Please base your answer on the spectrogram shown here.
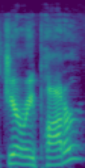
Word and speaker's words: Jerry Potter: My name is Jerry Potter. Yes, it rhymes with the boy wizard.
